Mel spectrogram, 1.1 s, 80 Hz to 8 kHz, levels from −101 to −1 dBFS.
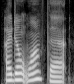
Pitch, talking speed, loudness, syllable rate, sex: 210 Hz, 215 wpm, -17 LUFS, 4.3 syllables/s, female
